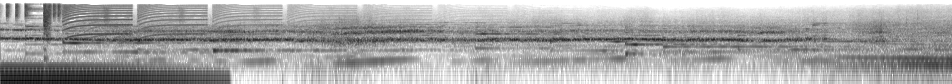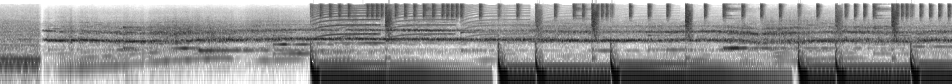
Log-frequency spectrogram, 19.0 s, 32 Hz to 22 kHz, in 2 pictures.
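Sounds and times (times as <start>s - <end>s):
car engine revving: 0.0s - 19.0s
tyres squealing: 0.0s - 19.0s.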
